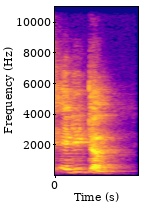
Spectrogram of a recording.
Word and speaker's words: adytum: And this one is editum, ADYTUM, editum.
